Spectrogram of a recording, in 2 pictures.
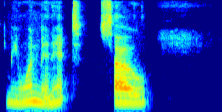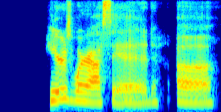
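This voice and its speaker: A woman's voice: mid-range voice, fairly even intonation, very slow, vocal fry, darkish tone, slightly rough, no echo, clean studio sound. A woman livestreamer talking off the cuff to her followers in a casual, defensive, emphatic and exasperated way. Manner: coarse, swearing. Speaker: livestream host addressing subscribers and moderators. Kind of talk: casual unscripted livestream monologue.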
